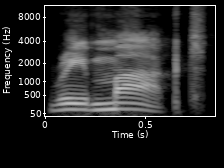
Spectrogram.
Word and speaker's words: remarked: be remarked is correct remarked by the way that's how you pronounce this word marked not marked marked remember e d is often pronounced like a t so marked marked yes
